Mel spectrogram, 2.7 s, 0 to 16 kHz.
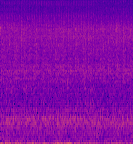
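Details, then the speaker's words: Car engine just after start, neglected oil changes: busy, loud metallic rattle over steady idle, timing chain rattle; suspected failed tensioner, boost pressure sensor B5/31 unplugged. "I'm just imagining it but I can definitely hear a rattle coming for there now this car is suffering from timing chain rattle"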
